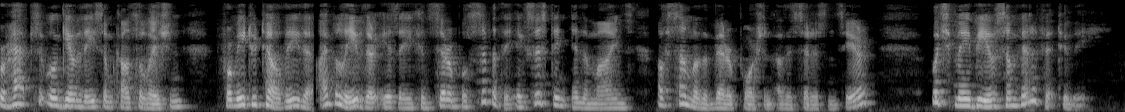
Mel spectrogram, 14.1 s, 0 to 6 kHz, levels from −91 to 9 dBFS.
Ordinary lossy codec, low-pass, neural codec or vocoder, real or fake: AAC, 24 kbps; 5.4 kHz; none; real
